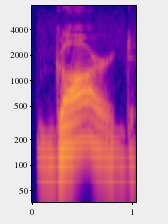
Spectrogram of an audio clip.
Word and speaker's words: guard: letters of the word guard in the proper order remember the u is silent ah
